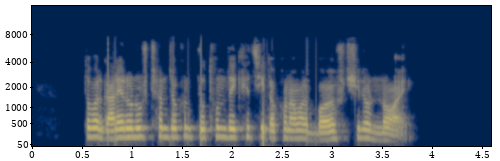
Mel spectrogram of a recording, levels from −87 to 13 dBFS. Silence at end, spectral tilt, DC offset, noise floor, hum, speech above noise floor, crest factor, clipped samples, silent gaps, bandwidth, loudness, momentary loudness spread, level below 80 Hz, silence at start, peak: 0.85 s; -6 dB/octave; under 0.1%; under -90 dBFS; none; over 75 dB; 16 dB; under 0.1%; none; 7.4 kHz; -16 LUFS; 6 LU; -50 dBFS; 0.55 s; -2 dBFS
